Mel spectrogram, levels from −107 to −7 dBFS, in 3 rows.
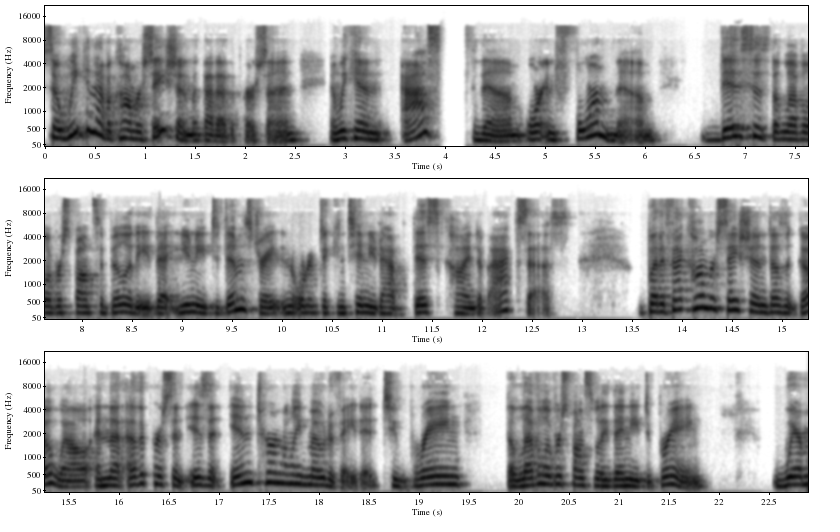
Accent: American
